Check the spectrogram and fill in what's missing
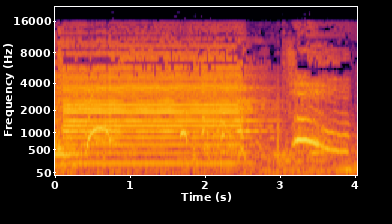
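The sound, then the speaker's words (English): A loud, sustained fire truck air horn, sounded by pulling the horn strap, blares for about two and a half seconds, then cuts off abruptly, followed by a brief vocal reaction. “He leans in slowly, then reaches up and pulls the air horn strap.”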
